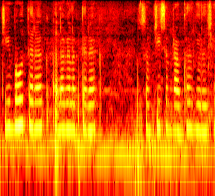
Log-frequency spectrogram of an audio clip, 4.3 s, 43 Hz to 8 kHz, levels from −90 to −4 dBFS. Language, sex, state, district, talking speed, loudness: Maithili, female, Bihar, Sitamarhi, 180 wpm, -20 LUFS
